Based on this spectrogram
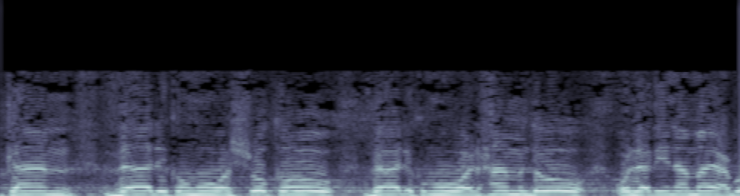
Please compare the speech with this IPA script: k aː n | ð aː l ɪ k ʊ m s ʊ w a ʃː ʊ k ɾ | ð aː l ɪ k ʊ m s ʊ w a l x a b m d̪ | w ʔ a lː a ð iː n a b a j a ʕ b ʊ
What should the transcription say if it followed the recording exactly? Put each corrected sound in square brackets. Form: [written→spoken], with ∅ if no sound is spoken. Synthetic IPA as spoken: k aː n | ð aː l ɪ k ʊ m [s→h] ʊ w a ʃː ʊ k ɾ | ð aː l ɪ k ʊ m [s→h] ʊ w a l [x→ħ] a [b→∅] m d̪ | w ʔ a lː a ð iː n a [b→m] a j a ʕ b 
